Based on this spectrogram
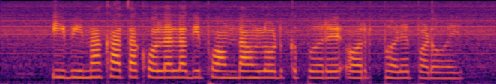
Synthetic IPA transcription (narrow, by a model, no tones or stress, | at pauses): ibʱiːmãkʰaːt̪akʰoːleləɡipʰɔːmɖaːʊnloːɖkepəɾeʔɔːɾbʱəɽepəɽoɦe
